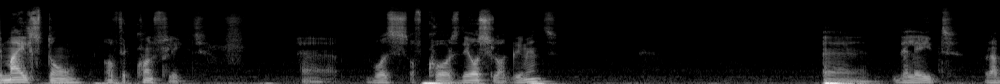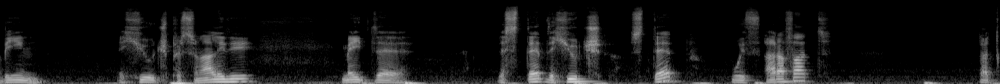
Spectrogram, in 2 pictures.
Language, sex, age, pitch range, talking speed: Greek, male, 40-59, 85-120 Hz, 85 wpm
